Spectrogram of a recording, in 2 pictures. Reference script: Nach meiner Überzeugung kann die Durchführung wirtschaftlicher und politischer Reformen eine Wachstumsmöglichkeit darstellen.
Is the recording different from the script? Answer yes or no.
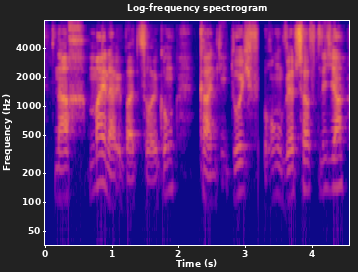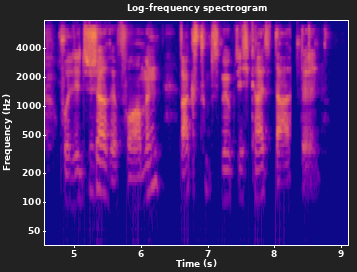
yes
